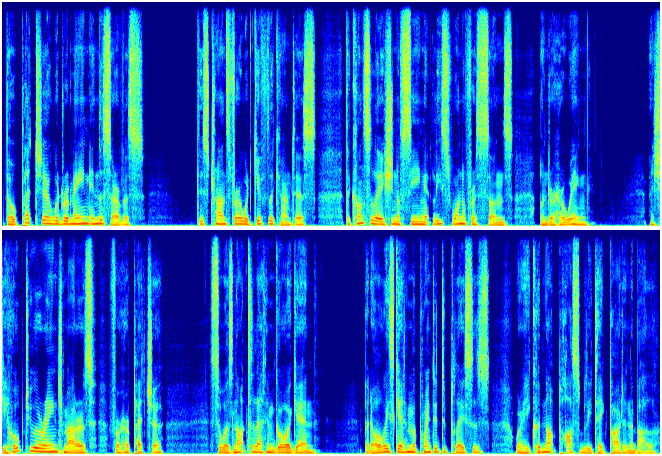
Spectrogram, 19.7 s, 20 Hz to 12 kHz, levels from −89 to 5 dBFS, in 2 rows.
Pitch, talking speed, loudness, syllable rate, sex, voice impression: 135 Hz, 180 wpm, -18 LUFS, 5.6 syllables/s, male, slightly masculine, slightly gender-neutral, slightly thin, slightly muffled, slightly raspy, slightly intellectual, kind, slightly modest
